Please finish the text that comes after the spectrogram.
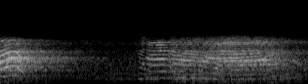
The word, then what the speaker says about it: พรรษา: หัน อากาศ นะ คะ ร ตัว ที่ 2 นะ คะ เป็น ตัว ออก เสียง เป็น อัน ออก เสียง อัน นะ คะ คำ นี้ อย่าง เช่น คำ ว่า พรรษา เก่ง มาก พรรษา ว่า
